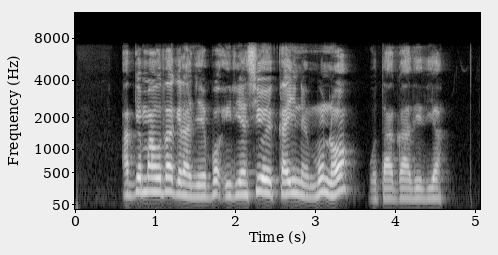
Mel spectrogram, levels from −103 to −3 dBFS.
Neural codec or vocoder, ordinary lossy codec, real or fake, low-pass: none; none; real; 7.2 kHz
